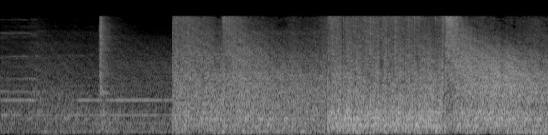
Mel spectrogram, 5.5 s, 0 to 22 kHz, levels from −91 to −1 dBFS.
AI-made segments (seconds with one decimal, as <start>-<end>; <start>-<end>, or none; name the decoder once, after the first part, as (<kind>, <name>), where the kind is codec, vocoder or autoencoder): none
